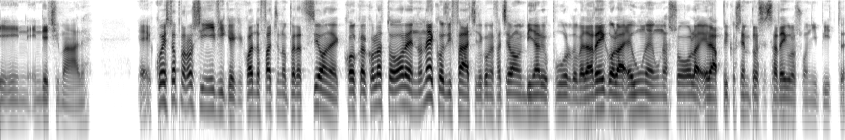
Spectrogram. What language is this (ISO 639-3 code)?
ita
